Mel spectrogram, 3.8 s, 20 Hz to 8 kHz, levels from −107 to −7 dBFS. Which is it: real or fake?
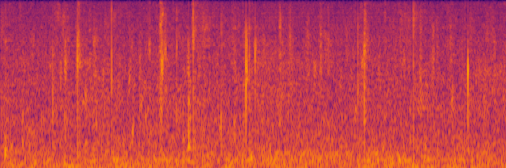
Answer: fake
